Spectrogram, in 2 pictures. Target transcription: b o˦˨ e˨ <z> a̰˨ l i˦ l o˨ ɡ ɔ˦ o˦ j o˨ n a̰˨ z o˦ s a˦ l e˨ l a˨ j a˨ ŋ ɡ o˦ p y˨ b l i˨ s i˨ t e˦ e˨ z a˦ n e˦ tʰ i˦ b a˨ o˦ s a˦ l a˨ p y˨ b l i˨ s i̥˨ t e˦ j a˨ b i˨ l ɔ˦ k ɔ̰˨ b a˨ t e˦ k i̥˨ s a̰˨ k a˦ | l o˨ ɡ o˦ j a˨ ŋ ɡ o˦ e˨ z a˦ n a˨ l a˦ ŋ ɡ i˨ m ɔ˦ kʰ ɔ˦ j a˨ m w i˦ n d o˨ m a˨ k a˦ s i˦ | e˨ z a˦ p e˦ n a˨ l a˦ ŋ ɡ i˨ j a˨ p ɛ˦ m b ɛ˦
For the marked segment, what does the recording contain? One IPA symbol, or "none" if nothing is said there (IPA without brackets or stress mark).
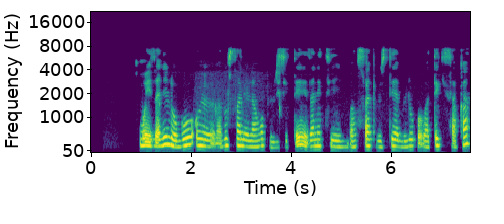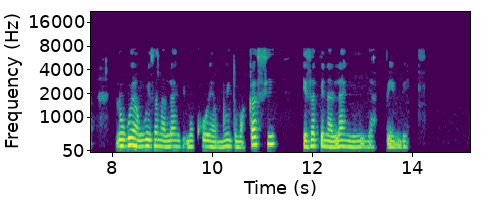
z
